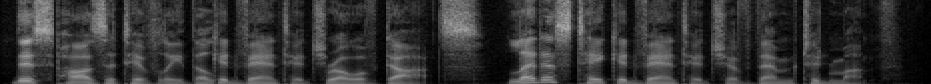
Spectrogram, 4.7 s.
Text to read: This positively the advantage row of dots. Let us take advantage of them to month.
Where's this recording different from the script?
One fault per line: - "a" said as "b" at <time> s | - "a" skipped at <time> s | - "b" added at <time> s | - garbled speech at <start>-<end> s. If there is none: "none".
none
